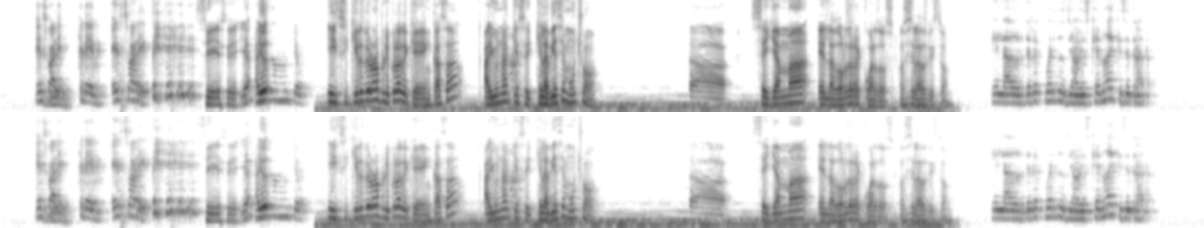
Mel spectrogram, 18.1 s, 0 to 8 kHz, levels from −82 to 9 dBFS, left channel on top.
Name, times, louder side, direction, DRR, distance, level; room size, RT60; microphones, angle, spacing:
voice 1, 0.5-3.0 3.6-4.5 7.5-7.8 14.9-17.2, left 3 dB, 40° left, 0.9 m, -37 dB
voice 2, 3.1-4.1 4.9-6.9 7.3-8.9 10.3-10.9 11.3-14.2, left 6 dB, 65° left, 0.4 m, -26 dB
sound 1, 4.7-14.3, right 4 dB, 70° right, 0.6 m, -38 dB
17.0 x 6.1 x 2.8 m
head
